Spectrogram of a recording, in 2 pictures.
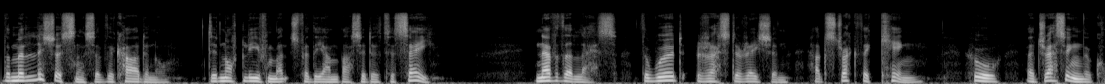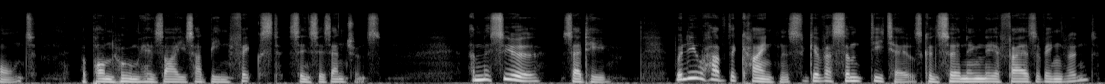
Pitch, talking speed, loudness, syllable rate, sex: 135 Hz, 145 wpm, -20 LUFS, 4.9 syllables/s, male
